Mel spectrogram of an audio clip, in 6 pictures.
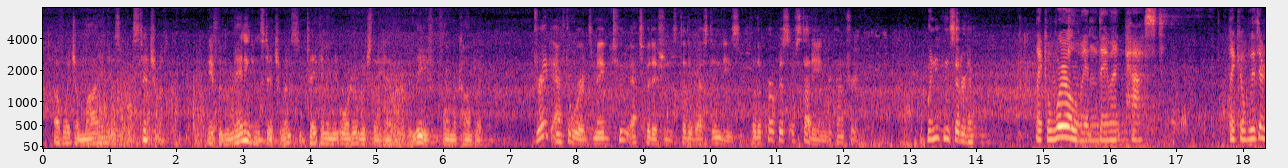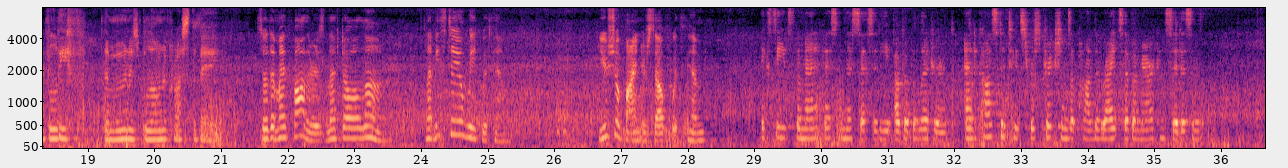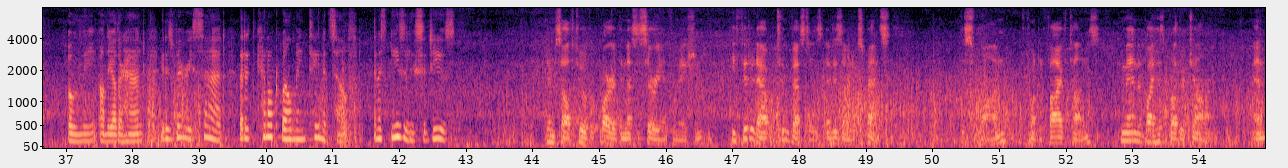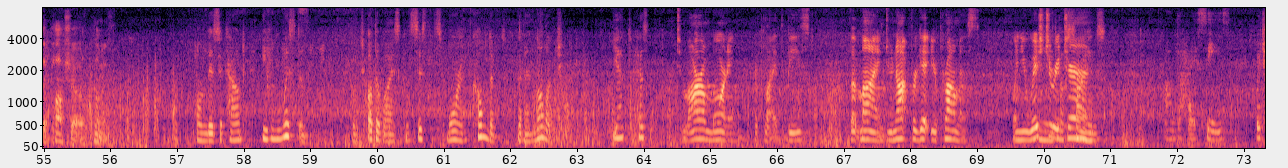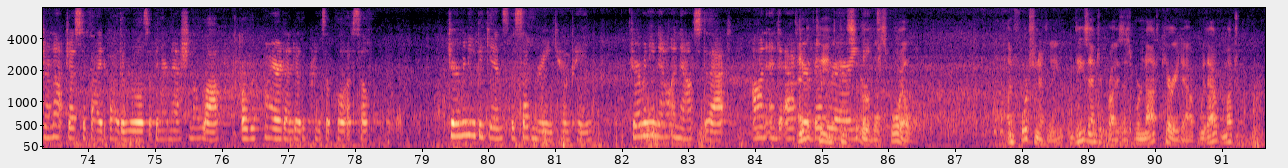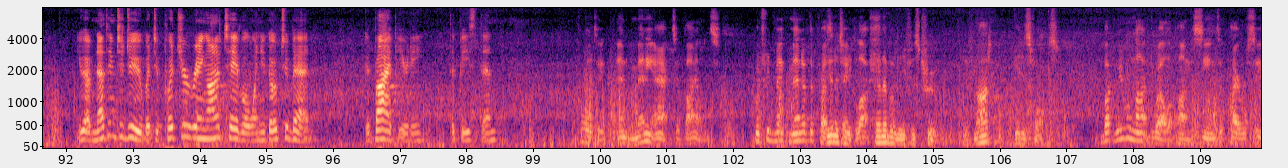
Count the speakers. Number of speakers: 6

